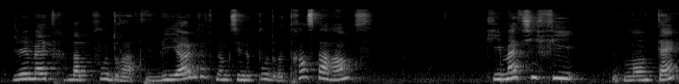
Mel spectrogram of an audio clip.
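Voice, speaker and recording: A chatty woman with a singsong southern French accent, talking her viewers through a live makeup tutorial and addressing them over and over. Her voice sits fairly high. The room echoes around her, with faint ambience behind. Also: darkish tone, a little hiss or hum. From south of France. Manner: chatty, keeps calling out to viewers. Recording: roomy echo, faint background ambience.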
